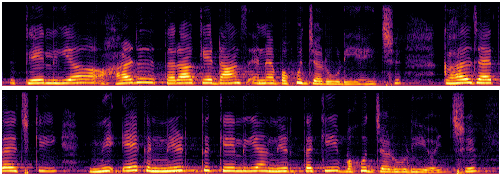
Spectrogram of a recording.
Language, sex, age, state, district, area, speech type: Maithili, female, 18-30, Bihar, Supaul, rural, spontaneous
